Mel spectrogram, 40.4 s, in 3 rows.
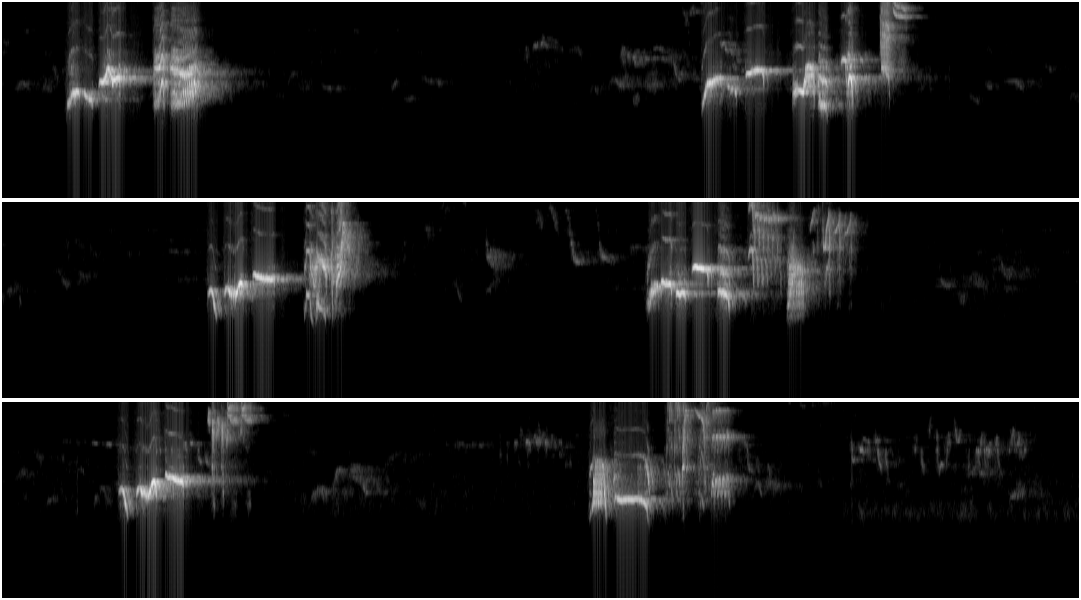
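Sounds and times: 
Eurasian blackbird singing: 0.1s - 3.1s, 6.6s - 11.6s, 15.6s - 24.3s, 27.1s - 40.3s.

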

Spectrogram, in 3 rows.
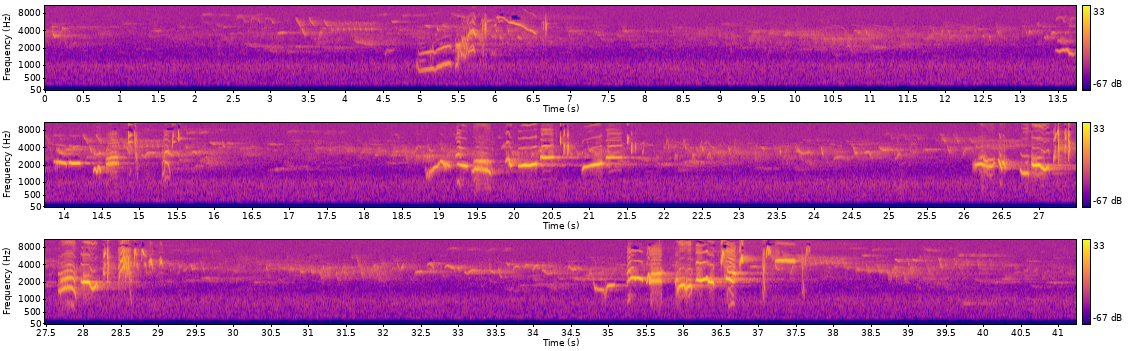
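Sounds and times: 
Common blackbird singing: 2.7s - 6.7s, 13.4s - 16.2s, 18.4s - 25.2s, 26.0s - 29.2s, 32.6s - 41.2s.

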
